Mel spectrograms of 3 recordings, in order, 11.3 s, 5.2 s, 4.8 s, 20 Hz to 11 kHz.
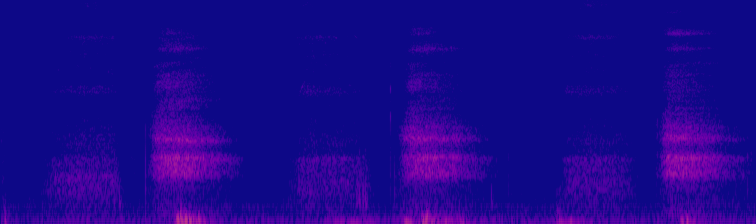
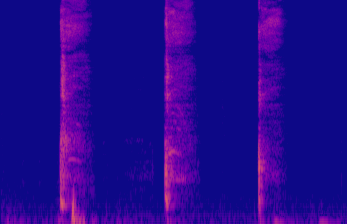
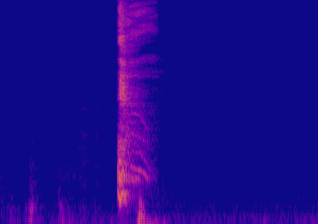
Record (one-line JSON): {"exhalation_length": "11.3 s", "exhalation_amplitude": 405, "exhalation_signal_mean_std_ratio": 0.6, "three_cough_length": "5.2 s", "three_cough_amplitude": 4369, "three_cough_signal_mean_std_ratio": 0.32, "cough_length": "4.8 s", "cough_amplitude": 6384, "cough_signal_mean_std_ratio": 0.21, "survey_phase": "beta (2021-08-13 to 2022-03-07)", "age": "18-44", "gender": "Female", "wearing_mask": "No", "symptom_fatigue": true, "symptom_onset": "12 days", "smoker_status": "Never smoked", "respiratory_condition_asthma": false, "respiratory_condition_other": false, "recruitment_source": "REACT", "submission_delay": "2 days", "covid_test_result": "Negative", "covid_test_method": "RT-qPCR", "influenza_a_test_result": "Negative", "influenza_b_test_result": "Negative"}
